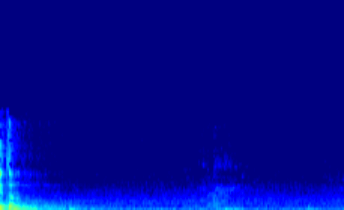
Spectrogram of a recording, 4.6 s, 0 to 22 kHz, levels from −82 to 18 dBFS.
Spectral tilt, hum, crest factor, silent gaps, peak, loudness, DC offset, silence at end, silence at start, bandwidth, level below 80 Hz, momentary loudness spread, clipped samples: -5.5 dB/octave; none; 28 dB; none; -16 dBFS; -44 LUFS; under 0.1%; 0 s; 0 s; 10.5 kHz; -68 dBFS; 18 LU; under 0.1%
